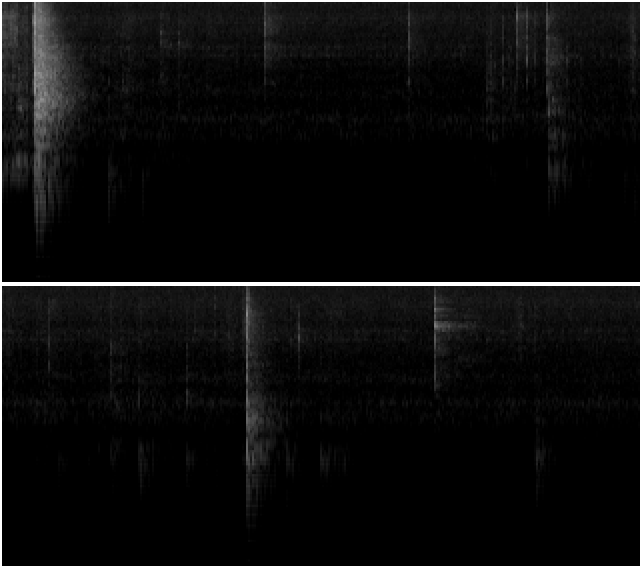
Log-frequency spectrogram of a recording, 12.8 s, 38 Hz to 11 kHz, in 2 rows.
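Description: A Sonim XP3.20 Quest Pro and a Nomu T10 rugged phone being handled and knocked against a wooden tabletop, with small clicks and rubbing from fingers on their hard cases. The loudest knock comes about half a second in, and two more come around five and a half and nine seconds in.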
